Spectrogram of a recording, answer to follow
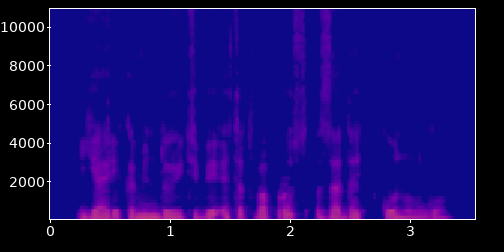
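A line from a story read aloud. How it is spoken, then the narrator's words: Calm, hiding fear. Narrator (Russian): спокойно ответила я, хотя саму трясло от волнения, и что уж говорить, от страха тоже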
